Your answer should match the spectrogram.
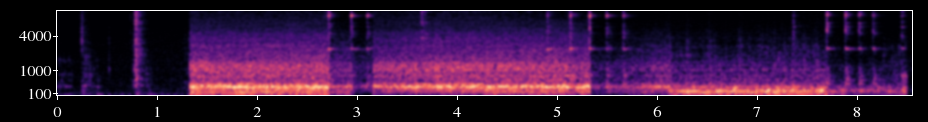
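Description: Electric kettle clicked on, then heating with a loud steady rushing rumble, while a metal spoon clinks against a ceramic mug a few times.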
